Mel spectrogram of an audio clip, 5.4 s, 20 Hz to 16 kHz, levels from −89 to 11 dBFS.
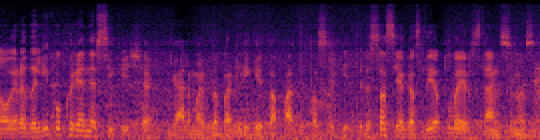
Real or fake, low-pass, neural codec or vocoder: real; 14.4 kHz; none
